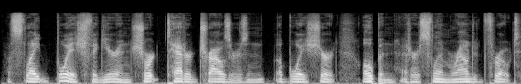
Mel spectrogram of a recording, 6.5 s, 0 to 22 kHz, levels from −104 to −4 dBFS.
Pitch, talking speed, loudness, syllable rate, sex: 115 Hz, 165 wpm, -19 LUFS, 4.3 syllables/s, male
